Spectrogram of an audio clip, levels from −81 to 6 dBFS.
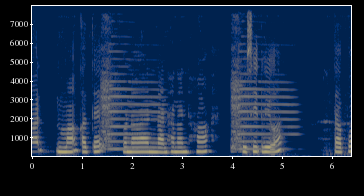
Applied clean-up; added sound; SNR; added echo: classical method log-MMSE.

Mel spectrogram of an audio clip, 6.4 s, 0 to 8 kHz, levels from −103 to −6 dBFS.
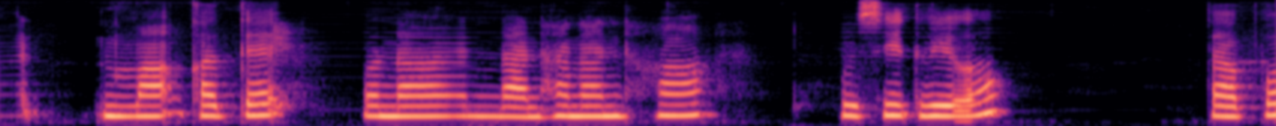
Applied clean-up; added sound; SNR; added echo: neural mask model DeepFilterNet 3.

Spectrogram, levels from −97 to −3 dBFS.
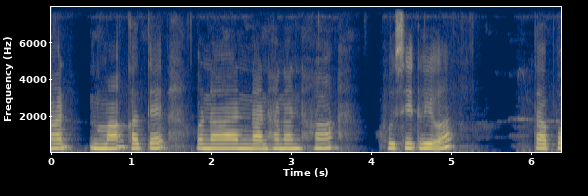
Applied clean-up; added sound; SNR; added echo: none; none; none; none.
